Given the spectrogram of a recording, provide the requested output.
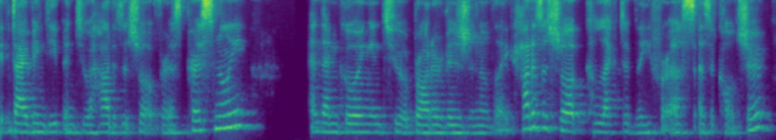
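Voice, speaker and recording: Female guest speaker from Malaysia, twenties, warm dark timbre, informal conversational talk from home. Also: lowish voice. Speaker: guest presenter, researcher. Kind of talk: informal online presentation. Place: living room at home, indoors. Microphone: video call, laptop.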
